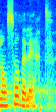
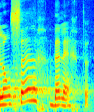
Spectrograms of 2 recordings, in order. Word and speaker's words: lanceur d'alerte: Cannelle will be the native French speaker pronunciator, so I don't garble it.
